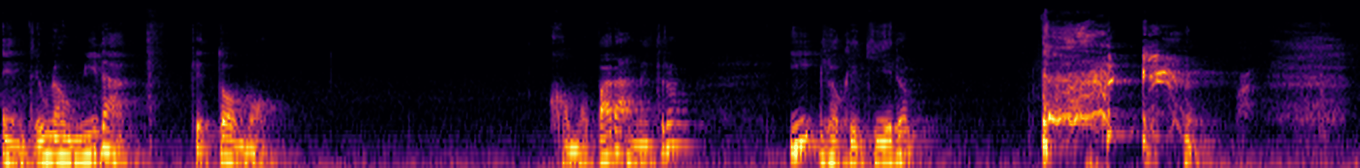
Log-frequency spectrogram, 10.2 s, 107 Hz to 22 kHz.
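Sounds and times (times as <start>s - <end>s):
speech: 0.1s - 2.1s, 4.1s - 5.3s, 5.9s - 7.0s, 8.9s - 9.1s
harsh throaty coughs by a lecturer: 7.8s - 9.4s.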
